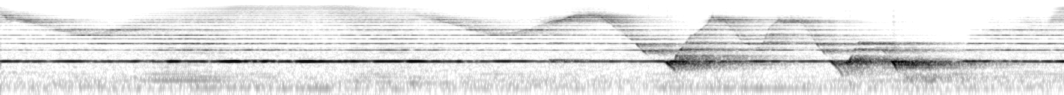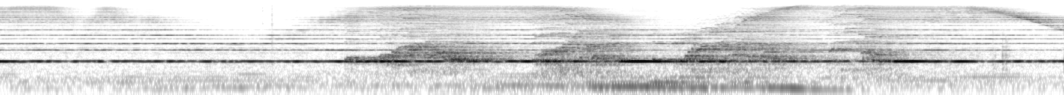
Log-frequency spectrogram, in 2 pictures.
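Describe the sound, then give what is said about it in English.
A single synth keyboard note, held with the keyboard in hold mode, stays at one steady pitch while the resonance knob is twisted side to side, so bright, whistling overtones swoop and glide over the drone throughout. “And then if you look at this little resonance knob, it's going to change as I twist side to side.”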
